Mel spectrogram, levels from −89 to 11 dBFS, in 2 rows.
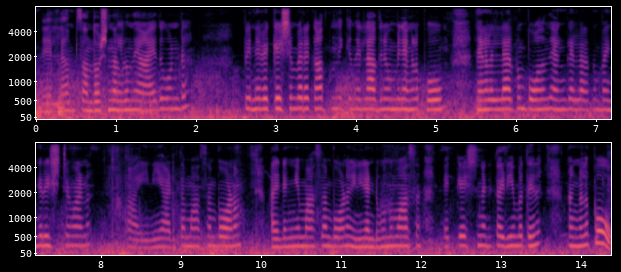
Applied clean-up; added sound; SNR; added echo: none; Thunder; 5 dB; none.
